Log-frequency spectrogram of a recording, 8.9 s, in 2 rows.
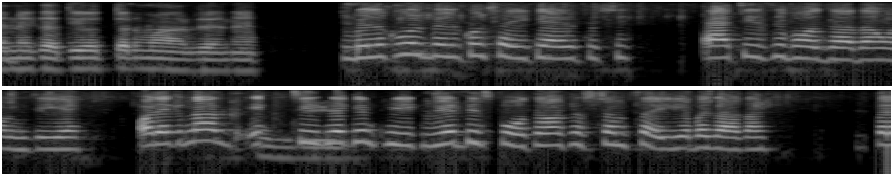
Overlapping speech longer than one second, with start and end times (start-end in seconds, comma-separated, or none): none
